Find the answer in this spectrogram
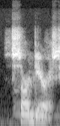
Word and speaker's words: Sargeras: Partially, he looks a lot like Saragars. Is that how you say his name? Saragars? Something like that? Sargeras, yes, Sargeras. That's right.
